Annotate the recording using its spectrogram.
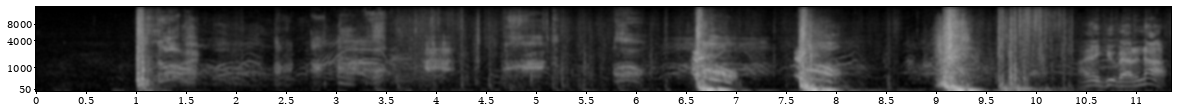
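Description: A young man grunts and shouts while fighting.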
